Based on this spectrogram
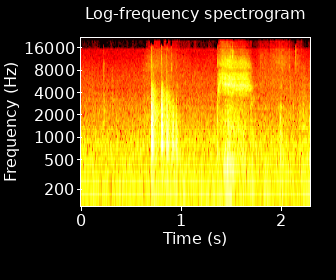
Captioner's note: blows raspberry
